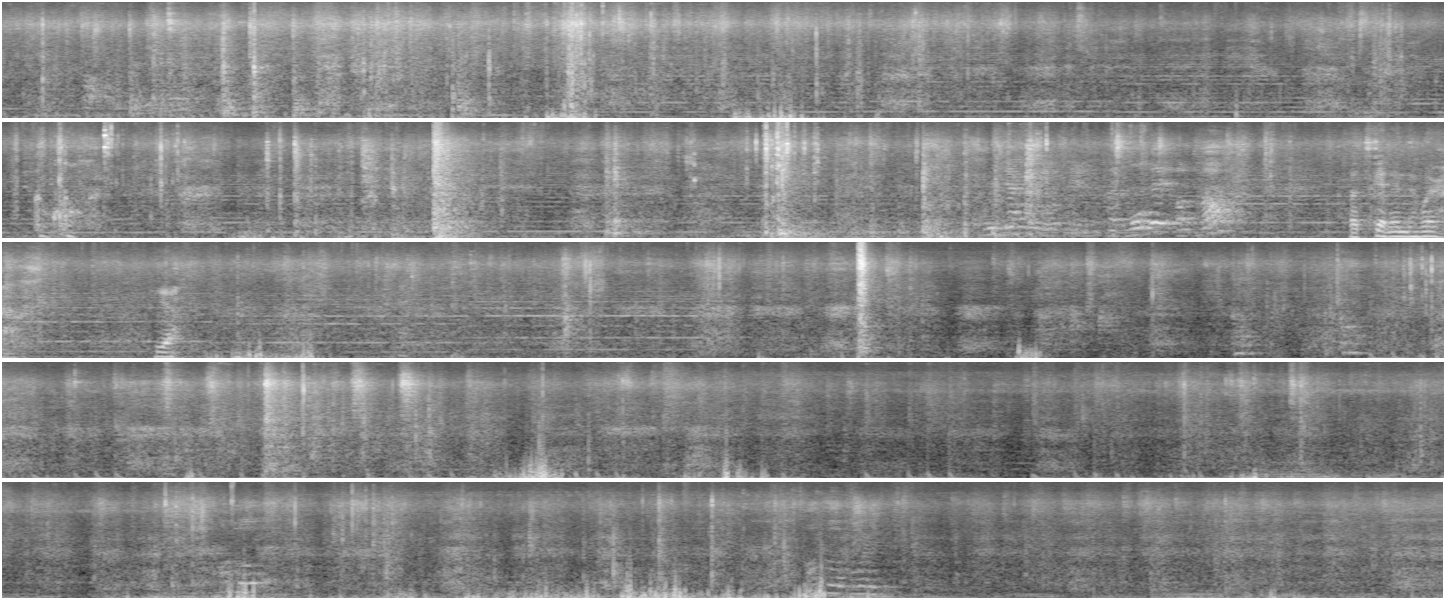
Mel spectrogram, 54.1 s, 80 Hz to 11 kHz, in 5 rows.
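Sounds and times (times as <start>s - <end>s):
background music: 0.0s - 54.0s
footsteps on a hard floor: 0.0s - 54.0s.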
